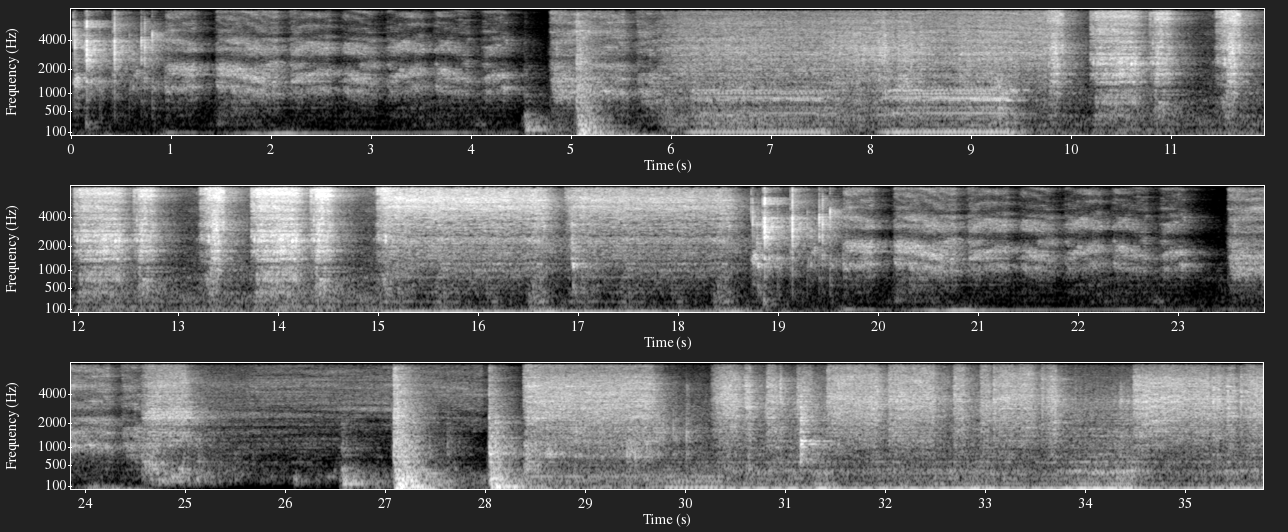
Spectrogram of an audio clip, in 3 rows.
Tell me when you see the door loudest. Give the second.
27 s.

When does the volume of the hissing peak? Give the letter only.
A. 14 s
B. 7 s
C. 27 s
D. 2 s
A.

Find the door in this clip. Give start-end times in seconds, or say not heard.
4.5-5.2, 26.6-28.6.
